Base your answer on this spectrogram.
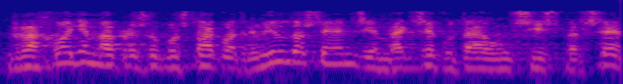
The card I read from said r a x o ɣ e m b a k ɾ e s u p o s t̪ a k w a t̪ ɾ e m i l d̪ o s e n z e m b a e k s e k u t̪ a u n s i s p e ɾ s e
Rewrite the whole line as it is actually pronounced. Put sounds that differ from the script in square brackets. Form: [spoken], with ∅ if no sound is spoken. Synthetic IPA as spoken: r a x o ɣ e m b a [p] ɾ e s u p o s t̪ a k w a t̪ ɾ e m i l d̪ o s e n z e m b a e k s e k u t̪ a u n s i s p e ɾ s e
